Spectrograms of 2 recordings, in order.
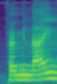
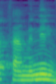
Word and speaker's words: feminine: फेमिनाइन नहीं होता है, फेमिनिन होता है।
